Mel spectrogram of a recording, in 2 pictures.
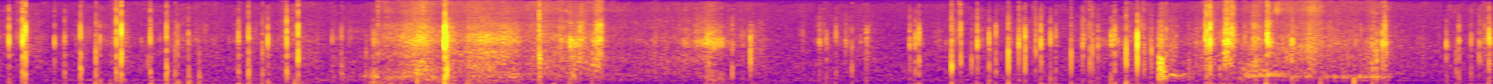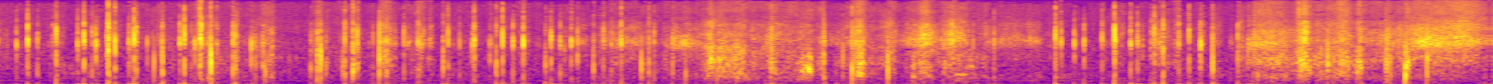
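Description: Fingertips and short nails tap and scratch quickly near the spine of a purple pebbled leather folio tablet case lying flat. The result is a dense, continuous stream of soft, dry clicks and scraping rustles, with no ringing, over a steady low hum.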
